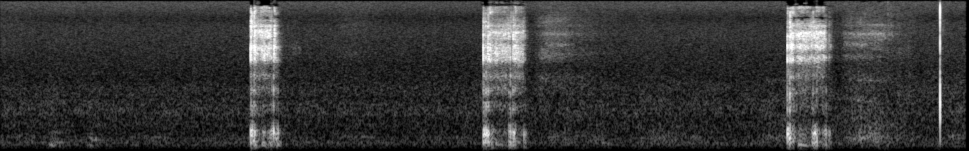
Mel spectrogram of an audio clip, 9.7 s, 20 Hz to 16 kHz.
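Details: 8-week-old pit bull puppy sleeping on someone's arm and snoring: three short, soft snorting breath noises a few seconds apart over a quiet room background.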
